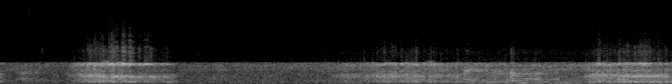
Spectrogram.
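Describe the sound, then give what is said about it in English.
Heavy, labored breathing over a muffled phone line, three drawn-out raspy breaths in an uneven rhythm, fairly loud, with no talking. “it's breathing heavy.”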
